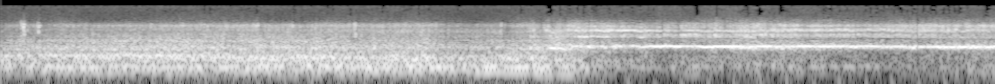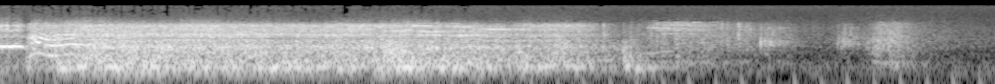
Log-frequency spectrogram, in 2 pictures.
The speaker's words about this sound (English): Reported in stolen car. Large green Daimler speeding south.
